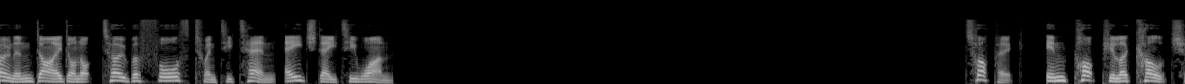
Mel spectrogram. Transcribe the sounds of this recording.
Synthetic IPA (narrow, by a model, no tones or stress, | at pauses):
ʊ̃nə̃ndaɪdn̩ɒk̚tʰəʊbəfɔˑθtʰw̥ɛ̃ntʰitʰɛ̃neɪd͡ʒdeɪtʰiwʌ̃n | tʰɒpʰɪk | ɪ̃npʰɒpʰjl̩ˠəkʰʌlˠt͡ʃə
